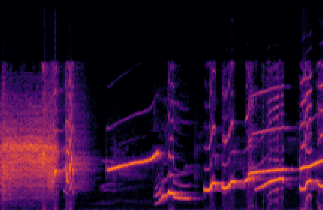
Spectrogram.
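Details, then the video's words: Oriental magpie-robin song used at night to coax other magpie-robins to answer and sing: opens with a harsh hissing rasp, then long rising whistles and quick up-and-down warbled phrases. "MEMANCING KACER AGAR LEKAS BUNYI NYAUT & GACOR! TERAPI MALAM SUARA BURUNG KACER GACOR NGEPLONG"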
